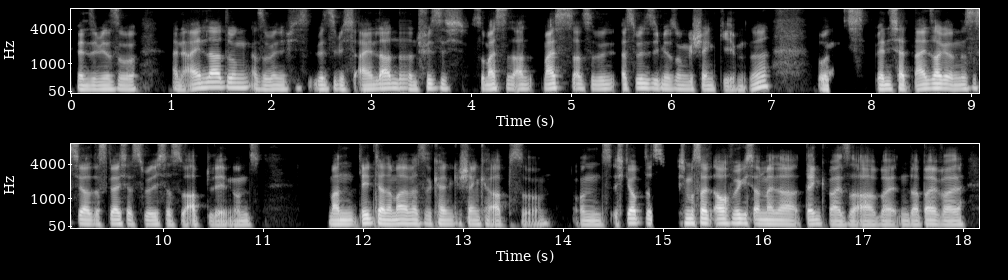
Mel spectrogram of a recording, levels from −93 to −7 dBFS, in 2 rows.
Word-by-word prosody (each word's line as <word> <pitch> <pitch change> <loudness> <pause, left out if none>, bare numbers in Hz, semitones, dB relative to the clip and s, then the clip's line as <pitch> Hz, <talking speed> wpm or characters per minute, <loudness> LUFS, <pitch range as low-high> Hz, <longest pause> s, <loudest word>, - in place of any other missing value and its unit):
wenn 100 -1 +1
sie 95 - -1
mir 95 0 0
so 95 -1 -2 0.3
eine - - -5
Einladung 135 +2 +3
also, 100 -3 -3
wenn 100 0 -1
ich 95 +5 -6
mich 115 - -14
wenn 100 -2 -1
sie 105 - -6
mich 95 -4 -5
einladen, 110 +5 +2
dann 100 -6 -3
fühlt 120 +2 -2
sich 115 -2 -6
so - - -8
meistens 110 +1 +1
an 105 +1 -2
meistens 120 +1 +2
an 115 - 0
zu 110 +1 -3
als 105 -1 -2
würden 125 -1 +3
sie 115 -1 -2
mir 105 -2 -1
so 100 - -3
'n 95 - -3
Geschenk 95 -1 -2
geben, 85 0 -7
ne? 145 - +1 0.5
Und - - 0 0.4
wenn 100 0 +3
ich 105 - -3
halt - - +2
„Nein“ 105 +4 +3
sage, 120 -1 +6
dann 100 -1 0
ist 105 - -2
es 125 - -3
ja 105 -3 +4
das 95 -1 -4
Gleiche, 105 -1 +2
als 95 - -6
würde 100 -1 +1
ich 100 - -4
das 90 -1 -5
so - - -4
ablehnen. 85 0 -3
Und 90 0 -5 0.7
man 100 0 +3
lehnt 120 +1 +3
ja 110 - +8
normalerweise 105 +1 +2
keine 100 -1 0
Geschenke 95 -3 -3
ab, 80 -2 -2
so. 95 - -8 0.2
Und 90 -1 -3
ich 100 - -6
glaube, 120 0 +5
dass 115 - -3
ich 125 - -6
muss 120 0 +4
halt 120 - +7
auch 115 0 +6
wirklich 120 -1 +3
an 105 - +3
meiner 100 -2 +2
Denkweise 90 -3 0
arbeiten 90 +1 -1
dabei, 90 +1 +1
weil 90 +1 0
100 Hz, 245 wpm, -25 LUFS, 95-115 Hz, 0.7 s, ja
